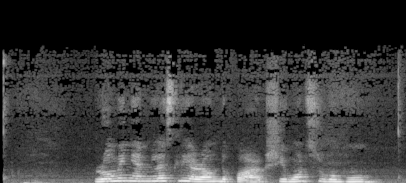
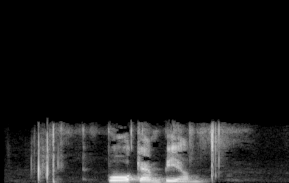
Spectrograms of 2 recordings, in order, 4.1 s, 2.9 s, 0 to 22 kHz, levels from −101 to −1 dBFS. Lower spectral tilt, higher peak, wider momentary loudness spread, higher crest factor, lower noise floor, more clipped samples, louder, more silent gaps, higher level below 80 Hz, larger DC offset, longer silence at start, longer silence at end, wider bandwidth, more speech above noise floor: first, -5.5 dB/octave vs -3.5 dB/octave; about the same, -2 dBFS vs 0 dBFS; second, 6 LU vs 17 LU; about the same, 16 dB vs 18 dB; second, -48 dBFS vs -65 dBFS; neither; about the same, -16 LUFS vs -17 LUFS; neither; first, -48 dBFS vs -62 dBFS; neither; second, 0.25 s vs 0.45 s; second, 0.3 s vs 0.75 s; first, 16 kHz vs 7.6 kHz; second, 33 dB vs 50 dB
